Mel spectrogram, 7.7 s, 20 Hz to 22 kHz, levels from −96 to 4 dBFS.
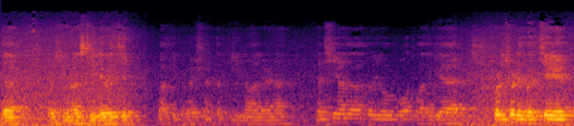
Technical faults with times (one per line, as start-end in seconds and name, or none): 1.58-2.04 zipper noise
